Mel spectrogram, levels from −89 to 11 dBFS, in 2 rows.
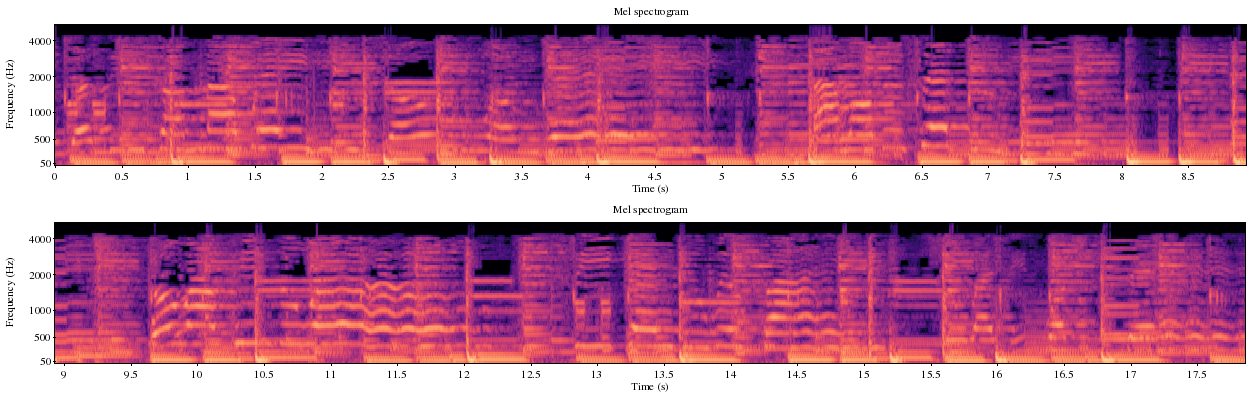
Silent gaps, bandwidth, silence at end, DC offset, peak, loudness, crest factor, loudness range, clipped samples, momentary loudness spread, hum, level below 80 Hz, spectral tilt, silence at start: none; 4.5 kHz; 0 s; 0.3%; 0 dBFS; -13 LUFS; 10 dB; 1 LU; 0.3%; 6 LU; none; -14 dBFS; -10.5 dB/octave; 0 s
